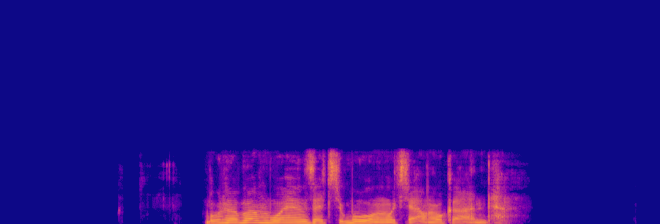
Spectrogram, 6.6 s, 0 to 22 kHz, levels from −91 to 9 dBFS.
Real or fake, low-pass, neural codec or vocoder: fake; 7.2 kHz; codec, 16 kHz, 4.8 kbps, FACodec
